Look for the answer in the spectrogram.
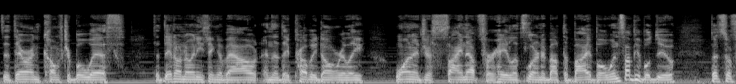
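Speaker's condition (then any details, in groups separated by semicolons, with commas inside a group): No condition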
